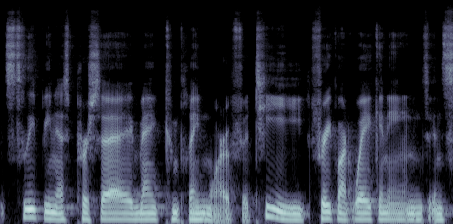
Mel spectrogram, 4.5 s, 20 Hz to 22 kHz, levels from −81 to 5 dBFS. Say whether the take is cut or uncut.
cut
